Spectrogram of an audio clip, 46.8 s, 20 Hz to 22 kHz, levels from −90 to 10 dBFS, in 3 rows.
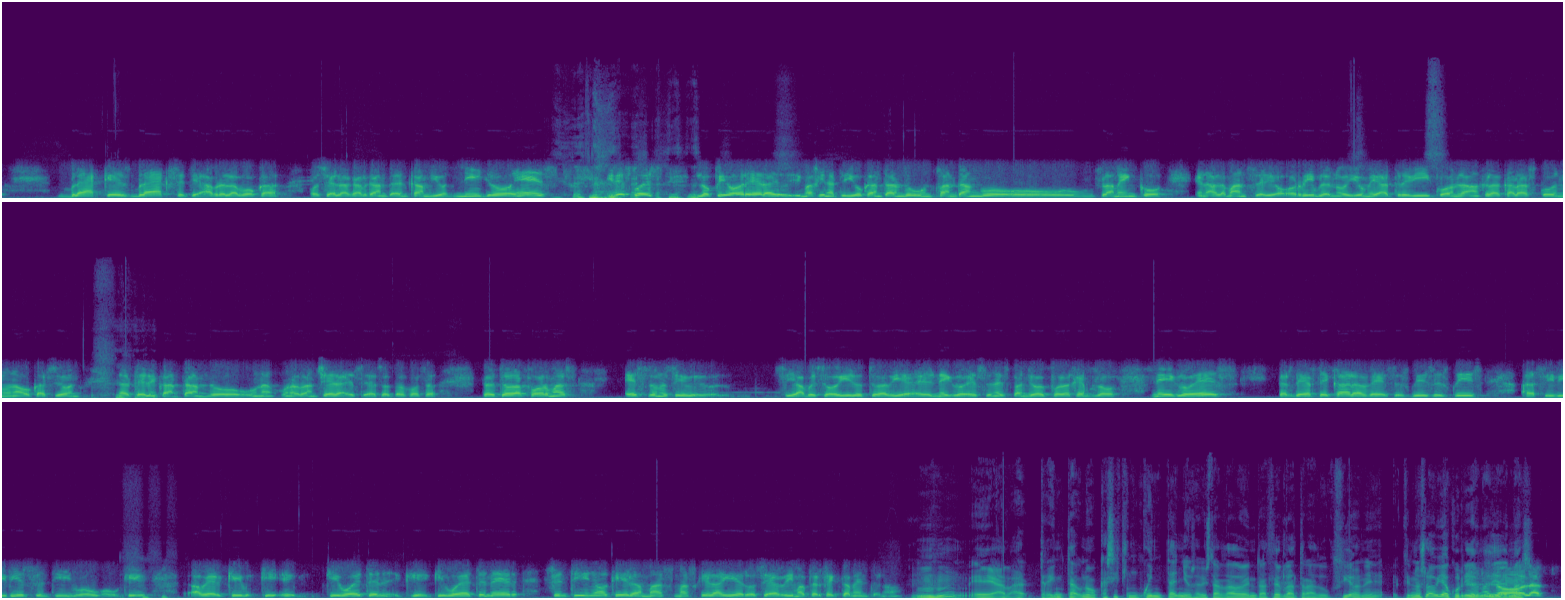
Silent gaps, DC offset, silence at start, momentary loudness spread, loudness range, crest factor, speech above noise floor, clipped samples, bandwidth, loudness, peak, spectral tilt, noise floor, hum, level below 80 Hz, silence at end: none; under 0.1%; 0 s; 9 LU; 4 LU; 20 dB; 21 dB; under 0.1%; 9.6 kHz; -20 LUFS; 0 dBFS; -7.5 dB/octave; -40 dBFS; none; -48 dBFS; 0.2 s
